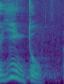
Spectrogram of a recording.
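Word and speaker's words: Yinto (印度): qui se prononce en désignation moderne sous le nom de Yinto. Hein, Yinto, c'est donc le nom moderne que les Chinois donnent à l'Inde.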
